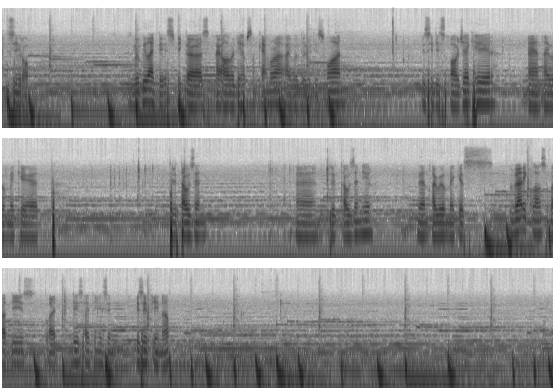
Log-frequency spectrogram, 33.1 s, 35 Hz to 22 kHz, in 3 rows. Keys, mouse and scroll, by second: 0.0 KP_0, 3.0-4.2 middle drag, 4.2 click, 5.2 x, 6.3 click, 7.3 click, 9.2 click, 10.0 g, 11.1 click, 11.9 click, 12.4 click, 13.4 BackSpace, 13.5 BackSpace, 14.0 0, 14.1 0, 15.7 click, 16.5 BackSpace, 16.9 0, 17.1 0, 18.6 click, 18.7 click, 19.0 n, 19.9 click, 21.0 click, 21.6-21.9 scroll up 1, 23.3 n, 23.9 n, 24.5 click, 24.9-25.5 middle drag, 25.5 click, 26.0 click, 26.8-29.2 middle drag, 29.2 click, 29.8-30.4 middle drag, 30.4 click, 30.8-33.0 middle drag.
